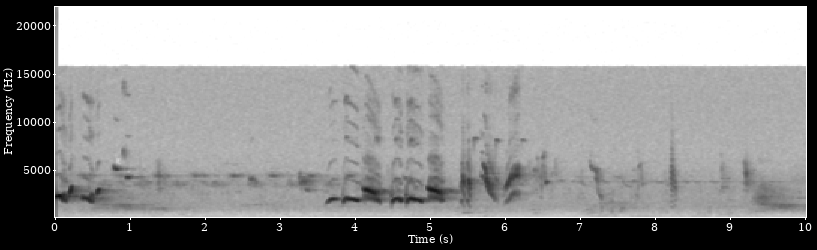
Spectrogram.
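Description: A common blackbird gives mellow, fluty whistled phrases that slur up and down, ending in thin, squeaky twittering notes, with soft pauses between phrases.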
